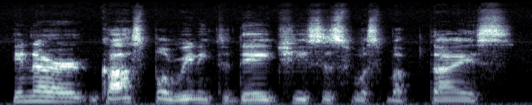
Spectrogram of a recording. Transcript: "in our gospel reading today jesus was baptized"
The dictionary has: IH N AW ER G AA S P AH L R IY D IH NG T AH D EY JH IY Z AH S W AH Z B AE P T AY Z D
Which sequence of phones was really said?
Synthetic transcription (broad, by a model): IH N AW ER G AA S P AH L R IY D IH NG T AH D EY JH IY S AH S W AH S B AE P T AY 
